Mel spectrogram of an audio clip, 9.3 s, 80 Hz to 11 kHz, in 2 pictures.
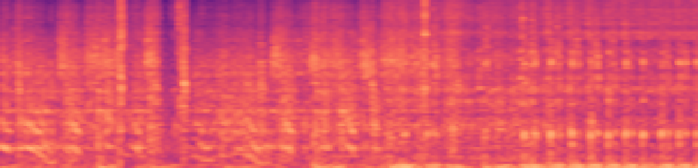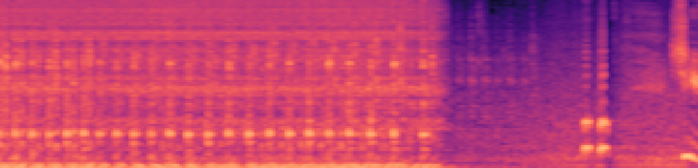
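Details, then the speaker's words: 1967 Ford F100 first start after sitting 29 years, with gas poured into the carburetor: engine fires and runs about seven seconds with a lumpy, uneven beat, stumbles and dies; rough running, carburetor suspected. "fired she fired um yeah um didn't sound too good but also that carburetors jump"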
